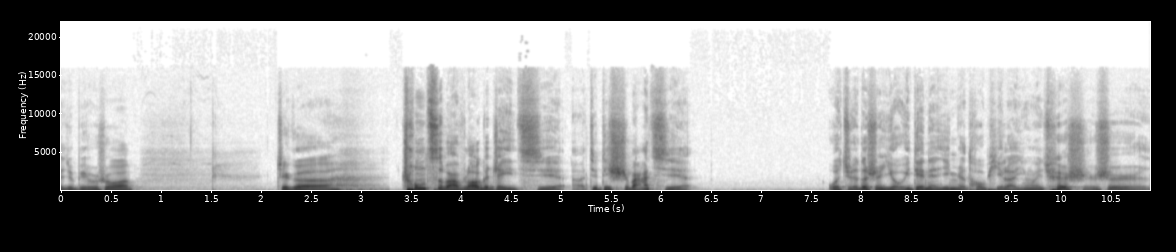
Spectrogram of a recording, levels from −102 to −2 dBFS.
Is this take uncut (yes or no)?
yes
